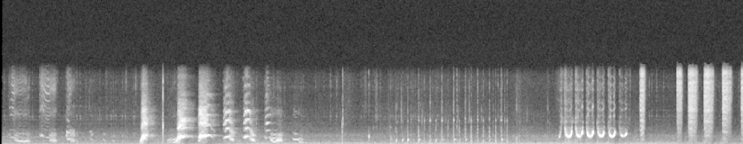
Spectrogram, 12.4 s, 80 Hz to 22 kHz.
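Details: Black female Shiba Inu puppy, born 16 January 2012 and recorded 19 February 2012, making soft, high whines and short yips in two scattered bursts separated by a quiet pause.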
